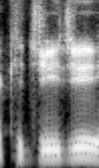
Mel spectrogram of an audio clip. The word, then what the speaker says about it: Kijiji: And if what sites have Kijiji? What's that site? Yeah, Kijiji. Yeah. Is that how it's pronounced?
